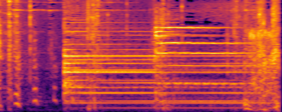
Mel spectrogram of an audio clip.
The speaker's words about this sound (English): These are all the bells we have.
